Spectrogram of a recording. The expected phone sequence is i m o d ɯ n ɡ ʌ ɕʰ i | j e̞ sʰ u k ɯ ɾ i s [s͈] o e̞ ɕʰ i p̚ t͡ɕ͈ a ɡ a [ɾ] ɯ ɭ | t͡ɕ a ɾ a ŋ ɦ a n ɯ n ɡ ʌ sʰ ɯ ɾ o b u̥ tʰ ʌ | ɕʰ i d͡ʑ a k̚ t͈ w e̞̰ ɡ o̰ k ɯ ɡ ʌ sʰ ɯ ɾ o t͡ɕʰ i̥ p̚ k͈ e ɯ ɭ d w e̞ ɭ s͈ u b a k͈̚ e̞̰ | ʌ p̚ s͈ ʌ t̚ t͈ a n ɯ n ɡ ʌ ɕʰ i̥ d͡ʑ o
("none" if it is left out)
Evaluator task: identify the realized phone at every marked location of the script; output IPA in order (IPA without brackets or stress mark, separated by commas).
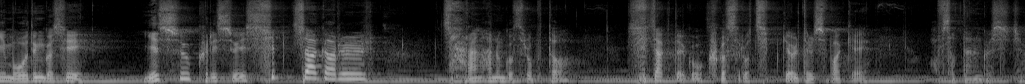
t͈, ɾ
